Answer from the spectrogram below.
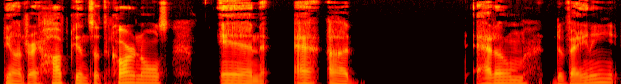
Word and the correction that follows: Davante: if I'm pronouncing that right. Davante, yeah, Davante Adams.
